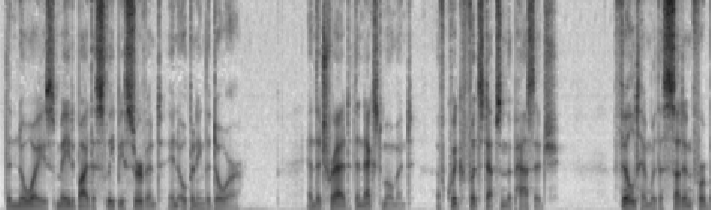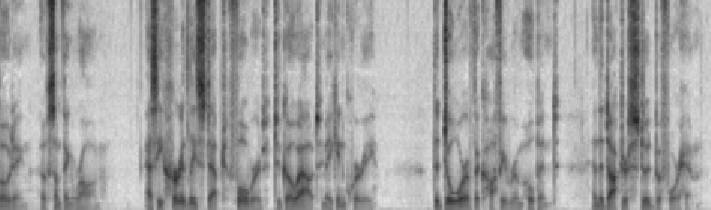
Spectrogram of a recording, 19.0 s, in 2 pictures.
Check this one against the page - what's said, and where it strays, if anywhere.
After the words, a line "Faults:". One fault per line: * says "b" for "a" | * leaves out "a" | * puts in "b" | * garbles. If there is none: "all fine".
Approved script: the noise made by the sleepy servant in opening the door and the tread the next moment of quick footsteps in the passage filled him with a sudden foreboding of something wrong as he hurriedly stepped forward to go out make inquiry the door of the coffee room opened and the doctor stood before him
the noise made by the sleepy servant in opening the door and the tread the next moment of quick footsteps in the passage filled him with a sudden foreboding of something wrong as he hurriedly stepped forward to go out make inquiry the door of the coffee room opened and the doctor stood before him
Faults:
all fine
